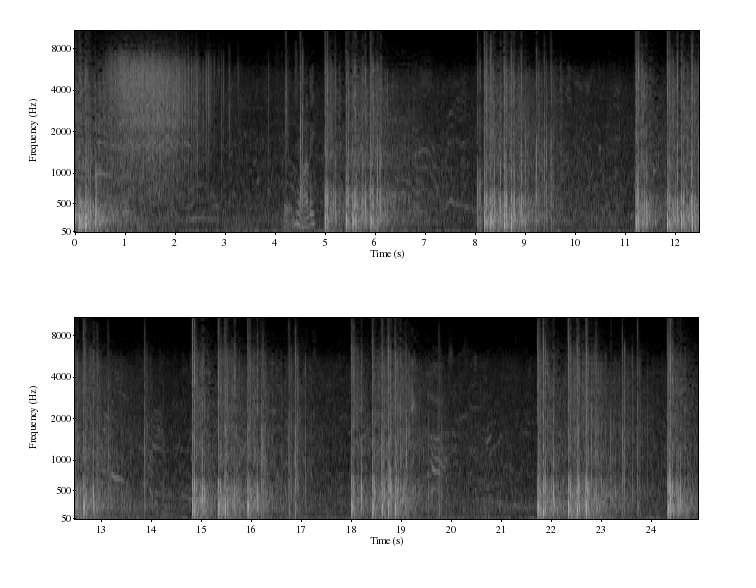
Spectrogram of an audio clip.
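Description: Fireworks burst with loud bangs and crackle overhead, echoing off buildings.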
